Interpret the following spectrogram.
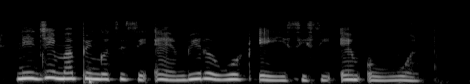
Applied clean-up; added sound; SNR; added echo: none; none; none; none.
